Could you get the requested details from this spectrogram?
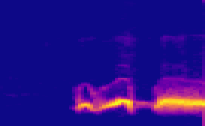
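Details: Spotted dove coo from a recording for training decoy birds to call in response. A rising, bending note runs into a softer link and then a strong, sustained, slightly pulsing hoot. Nothing else is heard.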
